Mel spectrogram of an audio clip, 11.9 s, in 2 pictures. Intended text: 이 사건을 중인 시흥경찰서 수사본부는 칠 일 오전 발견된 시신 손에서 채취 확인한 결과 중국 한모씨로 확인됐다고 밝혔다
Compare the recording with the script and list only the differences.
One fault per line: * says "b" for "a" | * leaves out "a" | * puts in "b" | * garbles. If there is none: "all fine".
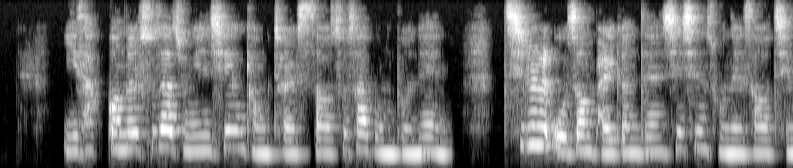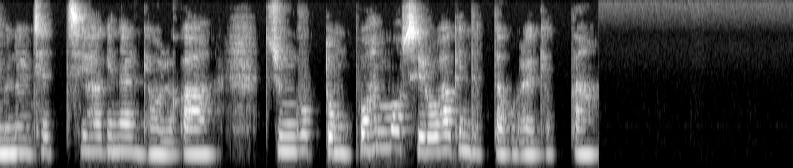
* puts in "수사"
* puts in "지문을"
* puts in "동포"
